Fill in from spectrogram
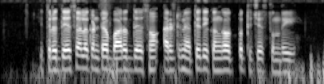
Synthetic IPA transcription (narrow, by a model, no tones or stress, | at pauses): it̪ɐɾɐd̪ɛːʃaːlɐkɐɳʈe̞ːbʱaːɾɐt̪̚d̪ɛːʃɐmɐɾɐʈiniɐt̪jɐd̪ʱikɐŋɡaːut̪̚pɐt̪ːit͡ʃe̞ːst̪und̪i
